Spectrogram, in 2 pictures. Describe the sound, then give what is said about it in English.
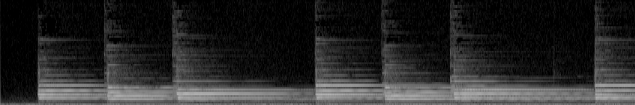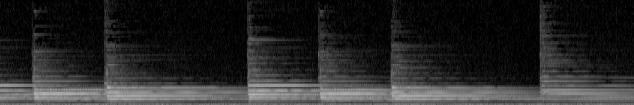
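Radio time bells marking noon or tea time: a peal of chiming bells rings out in a steady, repeating pattern, each strike clear and resonant with overlapping decays, carrying on for the whole stretch with no voices. “These days, as my own autumn beckons, there's something deeply comforting about the noon and tea time bells that ring out from the radio.”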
